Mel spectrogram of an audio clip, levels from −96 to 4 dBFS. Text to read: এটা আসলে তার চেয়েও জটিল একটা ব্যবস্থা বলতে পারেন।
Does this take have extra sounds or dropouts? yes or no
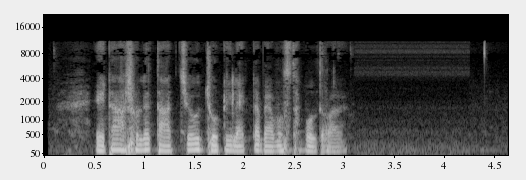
no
